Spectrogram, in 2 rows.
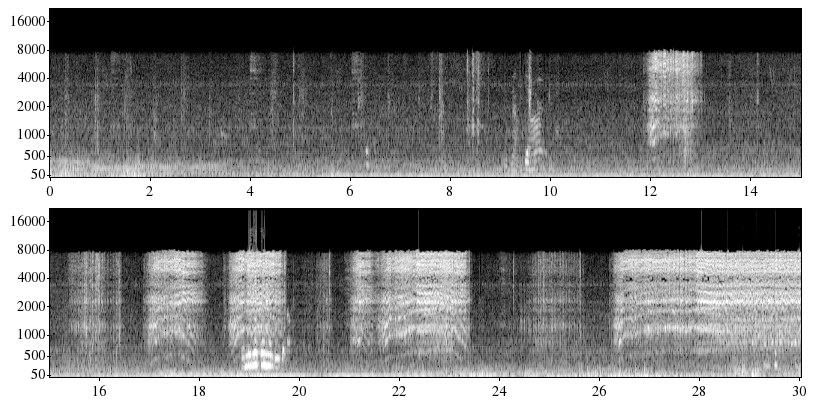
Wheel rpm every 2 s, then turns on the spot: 0, 0, 0, 0, 0, 30, 20, 10, 40, 50, 60, 60, 20, 140, 150.
14-16 18-20 22-24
